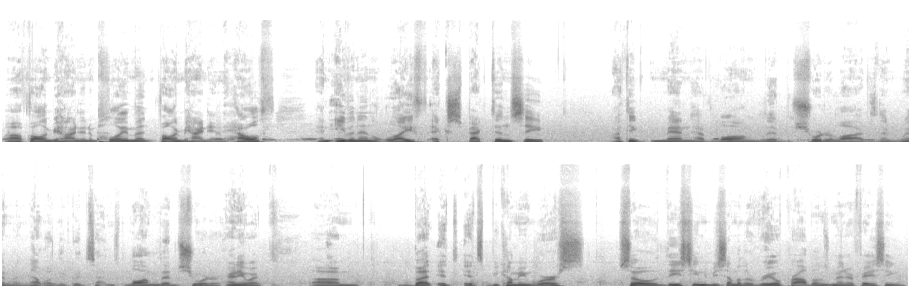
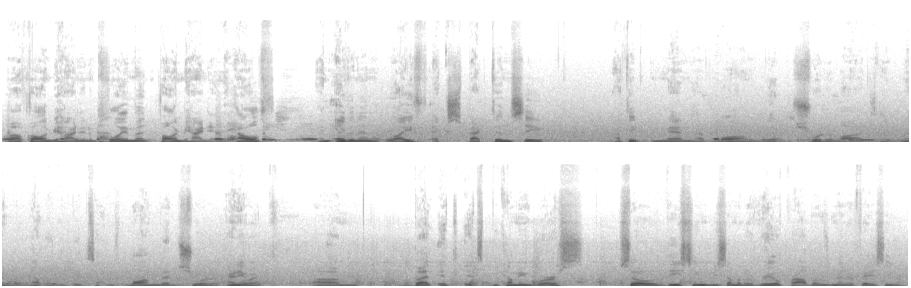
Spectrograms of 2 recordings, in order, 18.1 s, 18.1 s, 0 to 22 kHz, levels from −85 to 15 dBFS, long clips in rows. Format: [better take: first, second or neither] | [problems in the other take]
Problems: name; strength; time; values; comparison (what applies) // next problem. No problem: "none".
first | train or aircraft noise; loud; throughout; 9 dB below the speech; faint in the first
